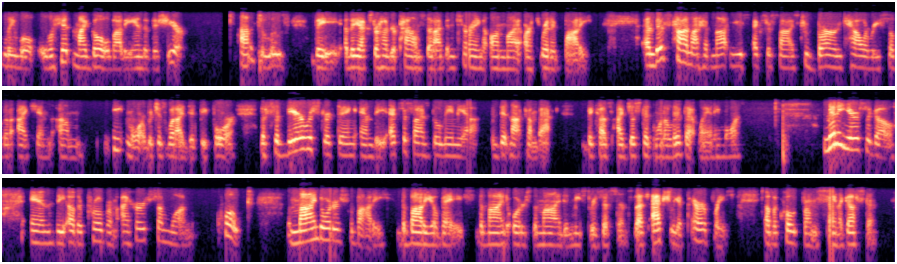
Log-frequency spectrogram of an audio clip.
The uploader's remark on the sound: from the 100 Pounders Phone Meeting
